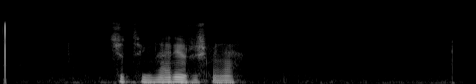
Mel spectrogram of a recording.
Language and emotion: Russian, neutral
